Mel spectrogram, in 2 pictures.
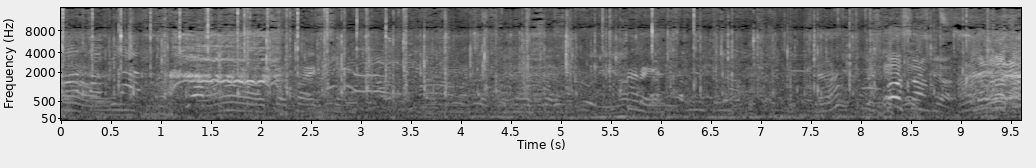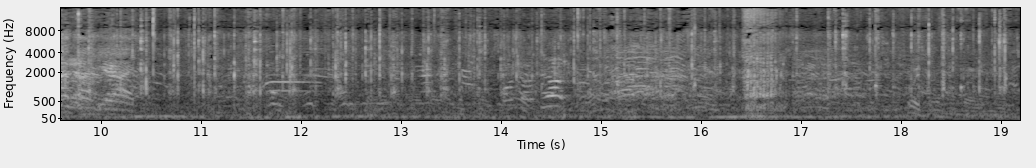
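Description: Hooves clop on pavement as horses walk by.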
